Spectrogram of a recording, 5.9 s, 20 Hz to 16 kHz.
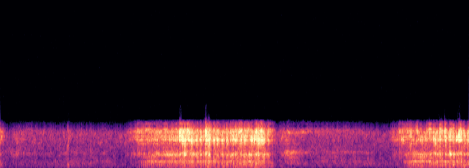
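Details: Woman snoring at 3 a.m.: two loud, rasping breaths several seconds apart over quiet room noise; snoring.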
